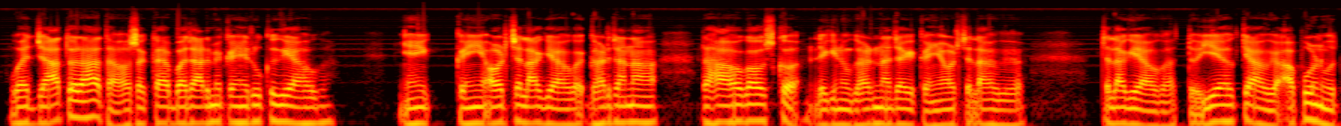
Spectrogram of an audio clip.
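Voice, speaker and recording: A man's voice: mid-range voice, clean tone, dry recording, highs cut off. A man patiently explaining practice exam questions as a teacher. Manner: patient, repeats "ठीक है" and "देखिए".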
